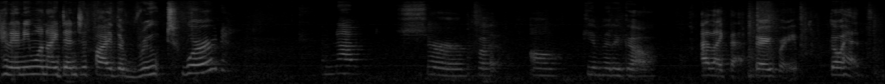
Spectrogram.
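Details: Adult female and another speaker in acted dialogue; typical speech.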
